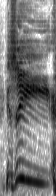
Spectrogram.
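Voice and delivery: breaking into laughs mid Bill Cosby voice; Bill Cosby impression. Joking to chat in a laughing, high, loud Bill Cosby voice. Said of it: "I'm gonna do, like, a Bill Cosby voice".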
